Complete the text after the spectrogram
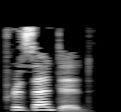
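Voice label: "presented", British English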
